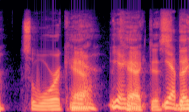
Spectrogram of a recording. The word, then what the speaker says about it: saguaro: I mean, you've got the saguaro cactus in the south, which is, until you've seen them in person, you just cannot believe. How do you say it? Saguaro? Saguaro cactus.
